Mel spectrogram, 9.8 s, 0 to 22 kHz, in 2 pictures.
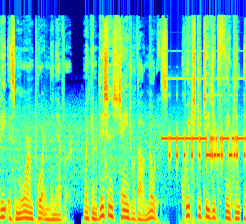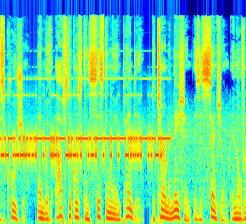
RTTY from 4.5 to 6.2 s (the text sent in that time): NAME IS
